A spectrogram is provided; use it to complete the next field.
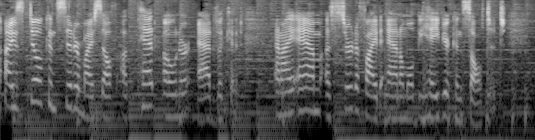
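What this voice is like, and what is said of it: North Texas Southern accent. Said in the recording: “Today I live in North Texas. I, can you tell from my accent?”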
